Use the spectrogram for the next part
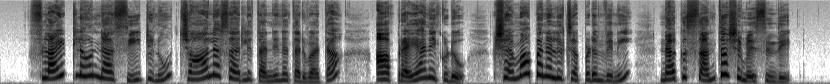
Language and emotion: Telugu, happy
